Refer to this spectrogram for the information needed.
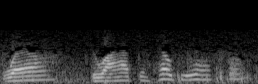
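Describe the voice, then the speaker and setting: Casting: a cool, sarcastic young wife, hard-edged, old muffled radio sound with light hiss. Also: female voice, mid-range voice, a little slow, vocal fry. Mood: sardonic. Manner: sarcastic, tough. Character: sharp-tongued young wife on a yacht, cynical. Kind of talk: 1940s radio acting. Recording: dull old radio recording with faint hiss.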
